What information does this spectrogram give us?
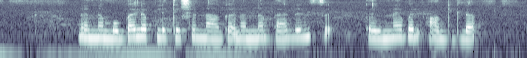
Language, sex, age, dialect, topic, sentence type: Kannada, female, 18-24, Northeastern, banking, statement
